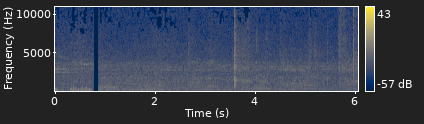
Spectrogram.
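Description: Open-air ground ambience with faint distant voices, and a single sharp crack of a cricket bat striking the ball about three and a half seconds in.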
